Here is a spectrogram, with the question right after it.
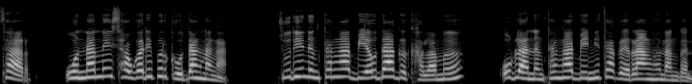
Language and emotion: Bodo, angry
